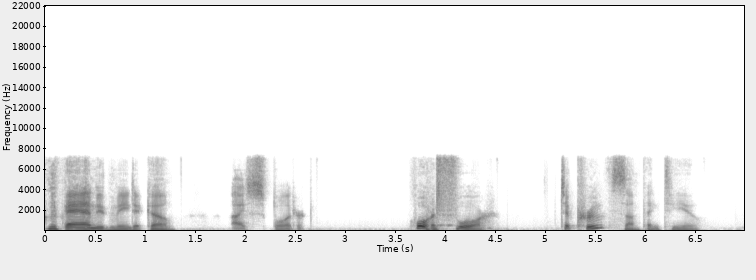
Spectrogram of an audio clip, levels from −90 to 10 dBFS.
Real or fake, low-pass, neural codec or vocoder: fake; 7.2 kHz; codec, 16 kHz, 0.5 kbps, X-Codec, HuBERT features, trained on general audio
